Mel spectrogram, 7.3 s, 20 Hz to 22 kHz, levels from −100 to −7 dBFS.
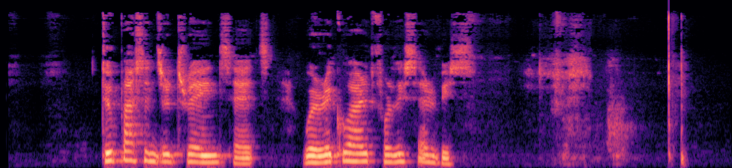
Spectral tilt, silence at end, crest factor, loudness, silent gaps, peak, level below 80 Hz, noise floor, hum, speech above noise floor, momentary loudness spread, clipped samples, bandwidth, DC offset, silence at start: -4.5 dB/octave; 0.45 s; 26 dB; -24 LUFS; none; 0 dBFS; -62 dBFS; -63 dBFS; none; 41 dB; 19 LU; under 0.1%; 16.5 kHz; under 0.1%; 1 s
